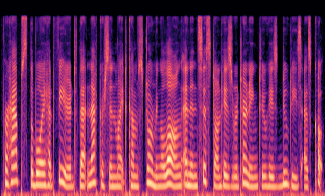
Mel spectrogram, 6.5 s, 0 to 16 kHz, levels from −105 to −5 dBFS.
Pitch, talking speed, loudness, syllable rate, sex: 205 Hz, 195 wpm, -18 LUFS, 5.0 syllables/s, female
